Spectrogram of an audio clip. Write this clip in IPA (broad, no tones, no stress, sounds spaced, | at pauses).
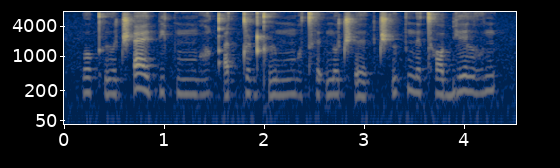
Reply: o kʼ ɯ ʊ̯ t͡ʃʼ æ ɪ̯ pʲ ɘ k mː ɔ̤ qʼ ɘ tː o ɖ kʼ ɯ mː ɔ̤ tʰ ɘ ʔ n o t͡ʃʼ ɘ | t͡ʃʼ ɯ k n ɘ tʰ ɔ bʲ ɘ ɪ̯ l o̤ n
